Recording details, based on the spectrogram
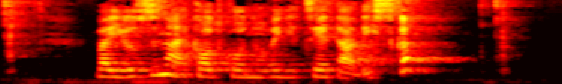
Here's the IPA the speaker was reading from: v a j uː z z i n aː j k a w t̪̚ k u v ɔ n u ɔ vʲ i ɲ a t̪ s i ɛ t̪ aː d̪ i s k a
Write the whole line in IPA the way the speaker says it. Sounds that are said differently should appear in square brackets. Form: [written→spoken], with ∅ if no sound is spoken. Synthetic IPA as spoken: v a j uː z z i n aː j k a w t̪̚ k u [v→∅] ɔ n u ɔ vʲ i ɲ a t̪ s i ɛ t̪ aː d̪ i s k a

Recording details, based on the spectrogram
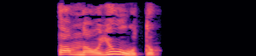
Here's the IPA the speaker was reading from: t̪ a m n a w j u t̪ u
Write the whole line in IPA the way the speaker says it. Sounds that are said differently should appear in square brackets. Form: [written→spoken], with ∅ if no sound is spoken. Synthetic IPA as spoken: t̪ a m n a w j [u→uː] t̪ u

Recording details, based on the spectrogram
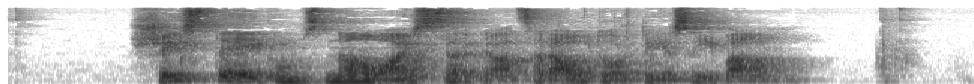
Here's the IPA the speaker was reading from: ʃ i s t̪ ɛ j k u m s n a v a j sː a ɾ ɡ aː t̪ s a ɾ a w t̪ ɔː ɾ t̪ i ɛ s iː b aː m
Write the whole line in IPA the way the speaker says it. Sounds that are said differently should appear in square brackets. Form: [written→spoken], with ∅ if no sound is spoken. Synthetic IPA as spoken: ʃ i s t̪ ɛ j k u m s n a [v→w] a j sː a ɾ ɡ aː t̪ s a ɾ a w t̪ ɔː ɾ t̪ i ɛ s iː b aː m

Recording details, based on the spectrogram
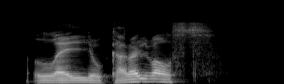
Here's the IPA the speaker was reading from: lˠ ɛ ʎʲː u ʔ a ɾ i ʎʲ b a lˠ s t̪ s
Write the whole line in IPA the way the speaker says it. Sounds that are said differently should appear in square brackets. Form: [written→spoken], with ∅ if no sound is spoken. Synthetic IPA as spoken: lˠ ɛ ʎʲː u [ʔ→k] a ɾ [i→a] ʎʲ [b→v] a lˠ s t̪ s

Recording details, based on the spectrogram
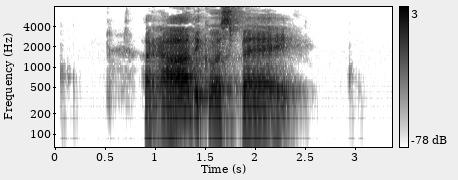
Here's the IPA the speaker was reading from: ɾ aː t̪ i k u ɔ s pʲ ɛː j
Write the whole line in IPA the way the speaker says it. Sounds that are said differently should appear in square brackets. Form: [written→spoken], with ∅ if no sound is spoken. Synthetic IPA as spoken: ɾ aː [t̪→d̪] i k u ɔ s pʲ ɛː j

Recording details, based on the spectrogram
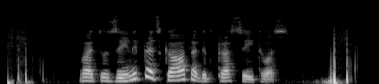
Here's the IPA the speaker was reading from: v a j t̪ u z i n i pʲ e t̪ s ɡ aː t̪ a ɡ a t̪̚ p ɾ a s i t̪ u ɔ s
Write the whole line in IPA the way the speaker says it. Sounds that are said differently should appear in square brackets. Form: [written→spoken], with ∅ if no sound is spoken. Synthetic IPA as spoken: v a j t̪ u z i n i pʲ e t̪ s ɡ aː t̪ a ɡ a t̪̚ p ɾ a s [i→iː] t̪ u ɔ s

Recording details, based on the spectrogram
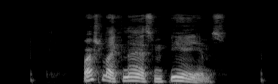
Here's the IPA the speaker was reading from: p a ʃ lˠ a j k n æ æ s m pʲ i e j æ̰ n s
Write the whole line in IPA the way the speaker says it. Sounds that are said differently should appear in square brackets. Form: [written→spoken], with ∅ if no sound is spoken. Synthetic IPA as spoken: p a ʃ lˠ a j k n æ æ s m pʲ i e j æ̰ [n→m] s

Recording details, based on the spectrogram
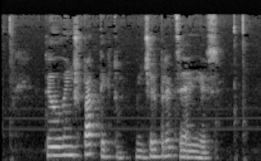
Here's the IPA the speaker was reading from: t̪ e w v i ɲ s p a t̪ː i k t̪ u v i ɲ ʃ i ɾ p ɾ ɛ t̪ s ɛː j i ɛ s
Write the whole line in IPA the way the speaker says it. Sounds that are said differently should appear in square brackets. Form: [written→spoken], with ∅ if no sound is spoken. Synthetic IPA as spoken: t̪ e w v i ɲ [s→ʃ] p a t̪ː i k t̪ u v i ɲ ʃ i ɾ p ɾ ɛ t̪ s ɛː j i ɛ s

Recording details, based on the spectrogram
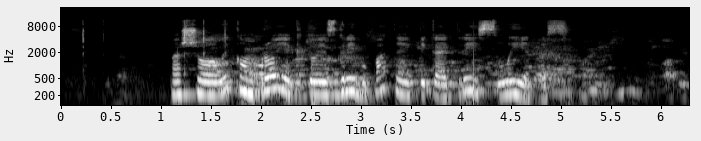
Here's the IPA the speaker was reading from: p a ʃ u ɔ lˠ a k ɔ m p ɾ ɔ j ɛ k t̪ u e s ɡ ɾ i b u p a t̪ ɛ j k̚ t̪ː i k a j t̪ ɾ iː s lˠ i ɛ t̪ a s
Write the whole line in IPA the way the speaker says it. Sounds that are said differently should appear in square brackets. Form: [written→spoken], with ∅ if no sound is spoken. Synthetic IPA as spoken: p a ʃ u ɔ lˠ [a→i] k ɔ m p ɾ ɔ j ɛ k t̪ u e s ɡ ɾ i b u p a t̪ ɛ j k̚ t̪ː i k a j t̪ ɾ iː s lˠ i ɛ t̪ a s

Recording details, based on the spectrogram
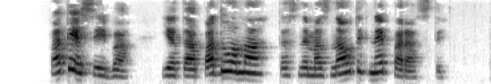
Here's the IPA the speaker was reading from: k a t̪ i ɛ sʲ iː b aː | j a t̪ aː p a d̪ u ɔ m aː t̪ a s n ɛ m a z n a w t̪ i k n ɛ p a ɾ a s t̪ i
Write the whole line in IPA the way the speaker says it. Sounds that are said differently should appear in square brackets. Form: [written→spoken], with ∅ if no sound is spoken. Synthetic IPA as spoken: [k→p] a t̪ i ɛ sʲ iː b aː | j a t̪ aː p a d̪ u ɔ m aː t̪ a s n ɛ m a z n a w t̪ i k n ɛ p a ɾ a s t̪ i

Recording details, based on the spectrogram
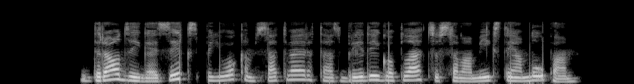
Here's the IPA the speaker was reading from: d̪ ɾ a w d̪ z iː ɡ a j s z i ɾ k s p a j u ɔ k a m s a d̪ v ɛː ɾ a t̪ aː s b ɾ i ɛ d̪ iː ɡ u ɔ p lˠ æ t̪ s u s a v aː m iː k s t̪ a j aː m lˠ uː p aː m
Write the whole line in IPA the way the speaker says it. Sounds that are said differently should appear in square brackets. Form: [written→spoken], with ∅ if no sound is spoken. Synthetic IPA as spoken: d̪ ɾ a w d̪ z iː ɡ a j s z i ɾ k s p a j u ɔ k a m s a [d̪→t̪] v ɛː ɾ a t̪ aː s b ɾ i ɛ d̪ iː ɡ u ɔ p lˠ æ t̪ s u s a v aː m iː k s t̪ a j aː m lˠ uː p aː m

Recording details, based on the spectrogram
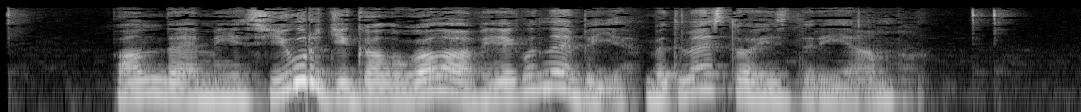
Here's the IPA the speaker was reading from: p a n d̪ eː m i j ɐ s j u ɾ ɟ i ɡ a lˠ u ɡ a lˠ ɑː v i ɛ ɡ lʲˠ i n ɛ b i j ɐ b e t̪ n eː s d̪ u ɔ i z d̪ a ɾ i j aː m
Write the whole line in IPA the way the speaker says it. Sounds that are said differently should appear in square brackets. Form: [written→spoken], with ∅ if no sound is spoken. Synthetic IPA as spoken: p a n d̪ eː m i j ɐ s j u ɾ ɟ i ɡ a lˠ u ɡ a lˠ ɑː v i ɛ ɡ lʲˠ i n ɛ b i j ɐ b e t̪ [n→m] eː s [d̪→t̪] u ɔ i z d̪ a ɾ i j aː m

